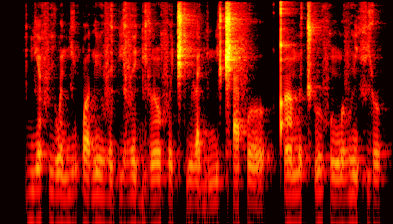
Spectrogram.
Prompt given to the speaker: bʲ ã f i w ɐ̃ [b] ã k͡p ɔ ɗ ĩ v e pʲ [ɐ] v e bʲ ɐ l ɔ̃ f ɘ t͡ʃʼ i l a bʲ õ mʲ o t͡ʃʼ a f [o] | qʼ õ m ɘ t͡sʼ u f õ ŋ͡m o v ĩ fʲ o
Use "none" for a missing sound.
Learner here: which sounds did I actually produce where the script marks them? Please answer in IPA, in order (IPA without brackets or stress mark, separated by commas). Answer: bʲ, a, o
